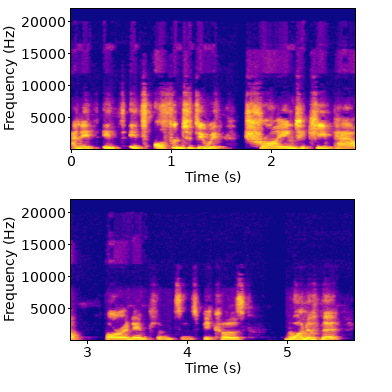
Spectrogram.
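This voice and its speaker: A man with a somewhat high voice talks through history in an interview, full of ums and restarts that break his sentences up. The sound is a little dull and muffled. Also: moderate pace, darkish tone, breathy edge. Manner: hesitant, many ums and restarts. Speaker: historian and author, interview guest. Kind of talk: conversational interview about history.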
